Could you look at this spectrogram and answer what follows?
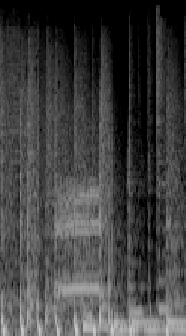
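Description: Sheep bleat in a short run of wavering, nasal calls, one after another, with several animals overlapping and some voices lower and longer near the end, close by and with no one speaking.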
